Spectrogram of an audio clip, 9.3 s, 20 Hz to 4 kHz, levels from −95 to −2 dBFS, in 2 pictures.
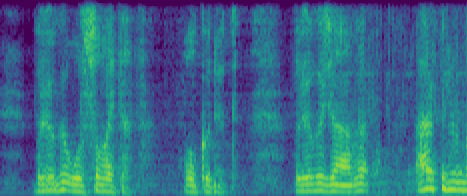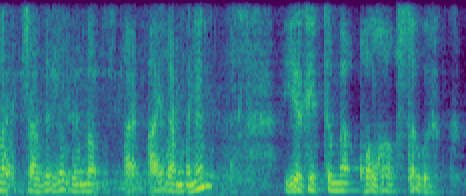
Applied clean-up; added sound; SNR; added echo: neural separator model SepFormer DNS4.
